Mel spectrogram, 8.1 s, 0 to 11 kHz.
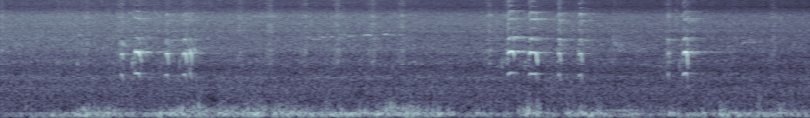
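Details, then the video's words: Black woodpecker chicks, two in the nest, evening of 23 May 2023: bursts of rapid, harsh, rasping calls in quick runs, heard over a strong low rumble of wind or handling noise. "Black Woodpecker chicks"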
